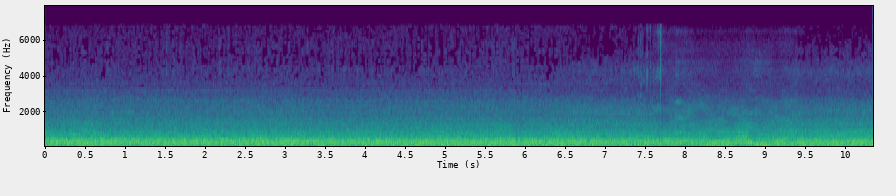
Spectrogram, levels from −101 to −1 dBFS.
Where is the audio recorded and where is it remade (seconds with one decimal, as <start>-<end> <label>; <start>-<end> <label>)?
0.0-7.6 recorded; 7.6-9.4 remade; 9.4-10.4 recorded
